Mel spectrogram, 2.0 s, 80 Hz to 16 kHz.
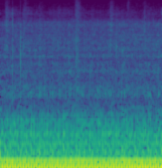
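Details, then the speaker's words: Mk2 VW Jetta idling after new exhaust: steady even idle with a soft mellow low tone, no puffing or ticking. Nice and quiet, a little tone; exhaust sealed and healthy. "Way better sound than before. Nice and quiet, a little bit of tone. I'm good with it."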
